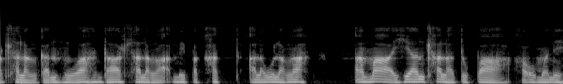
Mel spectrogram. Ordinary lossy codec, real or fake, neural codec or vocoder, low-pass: none; real; none; 7.2 kHz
